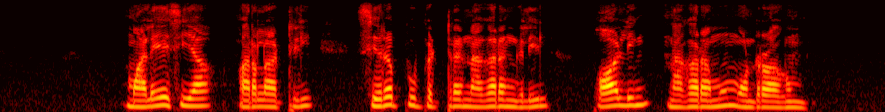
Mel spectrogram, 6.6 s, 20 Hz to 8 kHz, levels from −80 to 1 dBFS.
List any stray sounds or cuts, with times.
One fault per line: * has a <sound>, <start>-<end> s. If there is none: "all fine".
all fine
